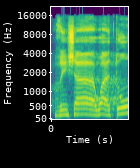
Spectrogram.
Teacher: বাগুন্নার হরফ ওয়াও আসার কারণে এখানে ইদগামে বাগুন্নাহ করে পড়তে হবে অর্থাৎ তানবিনকে ওয়াওয়ের সাথে গুন্নাহের সাথে মিলিয়ে পড়তে হবে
